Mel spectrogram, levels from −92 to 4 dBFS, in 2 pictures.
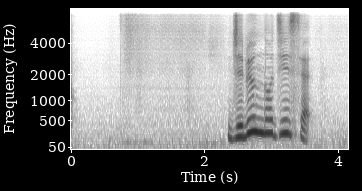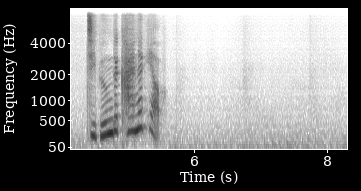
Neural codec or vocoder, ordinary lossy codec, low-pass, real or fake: codec, 16 kHz, 0.3 kbps, FocalCodec; none; 7.2 kHz; fake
